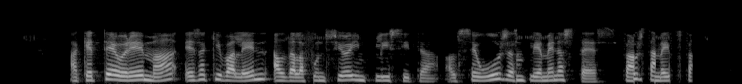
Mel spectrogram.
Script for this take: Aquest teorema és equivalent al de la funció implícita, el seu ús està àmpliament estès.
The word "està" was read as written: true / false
false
